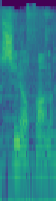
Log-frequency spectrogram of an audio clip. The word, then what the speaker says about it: Sinéad O'Connor: Os problemas de Sinéad O'Connor com, ou Sinéad O'Connor, de acordo com a pronúncia, com a depressão, já haviam sido revelados, né, e destacados pela imprensa na época.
